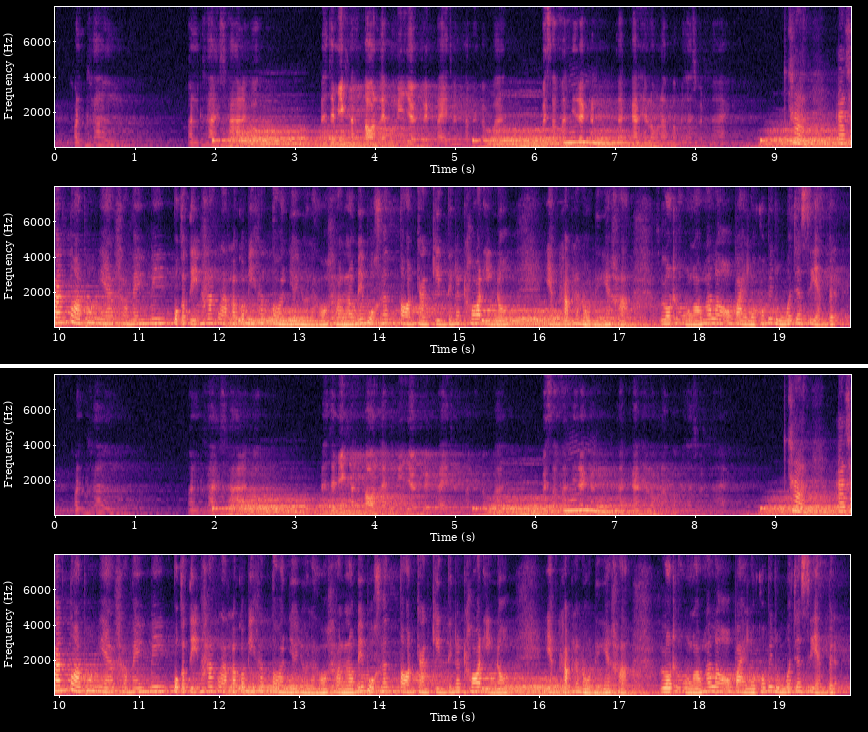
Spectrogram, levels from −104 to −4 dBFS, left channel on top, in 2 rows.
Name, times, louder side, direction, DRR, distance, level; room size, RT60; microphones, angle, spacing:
voice 1, 0.2-0.9 1.7-2.6 3.3-5.6 6.1-6.6 7.2-8.4 13.9-14.0, left 3 dB, 90° left, 2 dB, 2.3 m, -37 dB
Breathing, 1.9-4.4 5.1-7.5 8.6-11.4 12.0-14.3 15.2-17.5, left 1 dB, 60° left, 1.8 m, -30 dB
voice 2, 6.4-6.9 9.1-9.4 9.8-11.4 11.6-19.8, right 1 dB, 10° right, 4 dB, 1.1 m, -24 dB
27.0 x 22.0 x 7.2 m, 2.8 s
head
